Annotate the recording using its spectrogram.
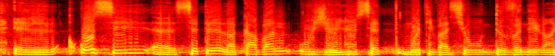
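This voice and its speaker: Noticeable background noise and audible room echo surround this man's voice. He speaks at a medium pitch with ordinary pitch variation. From Nepal. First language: Nepali or Sherpa (speaking French). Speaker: mountain guide. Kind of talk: conference talk. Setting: stage with audience. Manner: halting.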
